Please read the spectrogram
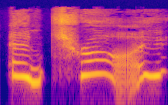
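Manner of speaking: very high, slow, mock hysterics; a prude squealing in alarm; Miggs, hysterical. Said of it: "said Miggs hysterically".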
